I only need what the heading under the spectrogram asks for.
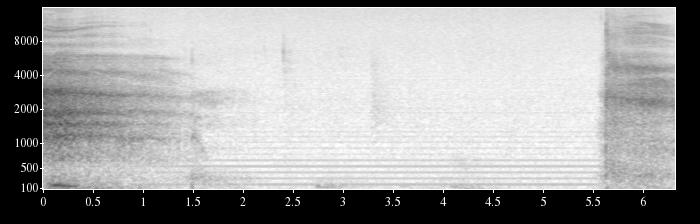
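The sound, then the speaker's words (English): A deep breath drawn in, heard as a broad airy rush at the start that fades into near silence with a low steady hum, before another breathy rush returns at the very end. “Let us just take a deep breath in.”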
